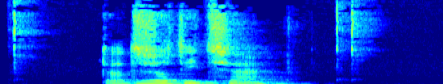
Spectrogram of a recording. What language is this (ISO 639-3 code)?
fry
